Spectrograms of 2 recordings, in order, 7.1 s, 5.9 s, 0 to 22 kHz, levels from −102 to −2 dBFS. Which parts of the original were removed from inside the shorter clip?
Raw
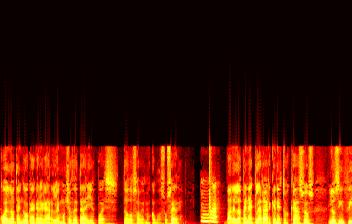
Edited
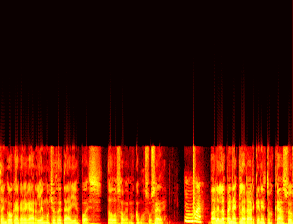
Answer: none

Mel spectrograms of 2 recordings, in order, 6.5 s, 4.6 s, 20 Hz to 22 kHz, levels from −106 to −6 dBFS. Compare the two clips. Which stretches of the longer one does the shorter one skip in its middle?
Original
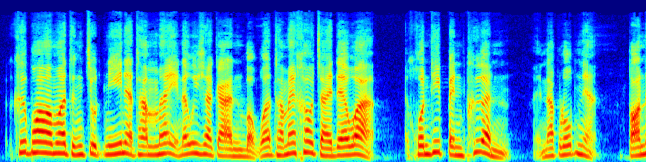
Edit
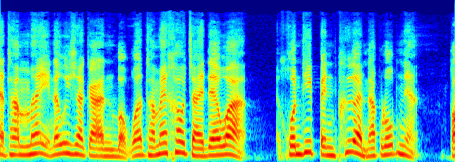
4.9 s to 5.4 s

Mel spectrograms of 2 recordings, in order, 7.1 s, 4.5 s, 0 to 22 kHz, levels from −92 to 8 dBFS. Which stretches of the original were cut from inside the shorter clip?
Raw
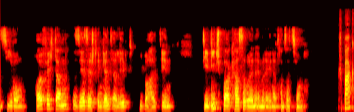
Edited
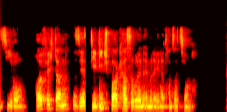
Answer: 1.7 s to 3.9 s

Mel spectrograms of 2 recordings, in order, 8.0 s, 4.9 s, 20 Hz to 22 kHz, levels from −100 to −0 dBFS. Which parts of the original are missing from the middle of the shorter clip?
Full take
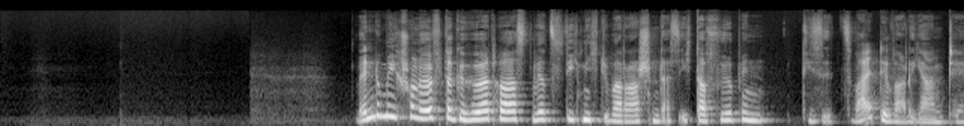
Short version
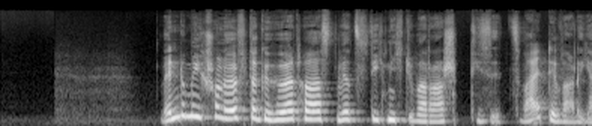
5.4 s to 6.5 s

